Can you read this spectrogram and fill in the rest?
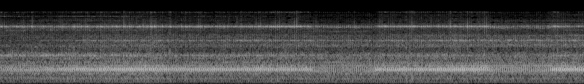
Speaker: this cut was proceeding pretty well but as we get out towards the end of the part this cantilevered out of the jaws you can hear more and more vibration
